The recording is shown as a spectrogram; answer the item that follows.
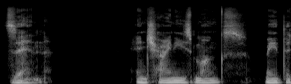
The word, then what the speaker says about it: Zen: Chan, which emphasized direct experience over scripture and text, traveled to Japan and became known there by the Japanese pronunciation of its name, Zen.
